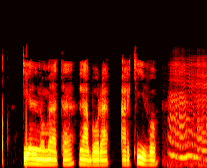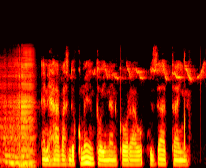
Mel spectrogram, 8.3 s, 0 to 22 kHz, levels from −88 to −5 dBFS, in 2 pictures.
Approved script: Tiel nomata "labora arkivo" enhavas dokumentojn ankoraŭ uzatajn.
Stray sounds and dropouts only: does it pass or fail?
fail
